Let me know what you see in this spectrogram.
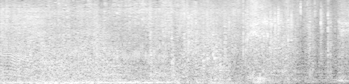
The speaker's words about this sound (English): was a dark and wide coal mine, which exploded into a plume of smoke.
